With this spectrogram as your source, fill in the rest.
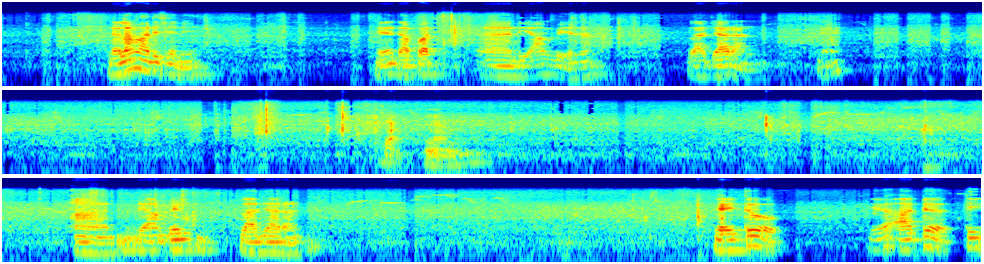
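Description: A woman speaks through an online call, in short bursts with pauses.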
